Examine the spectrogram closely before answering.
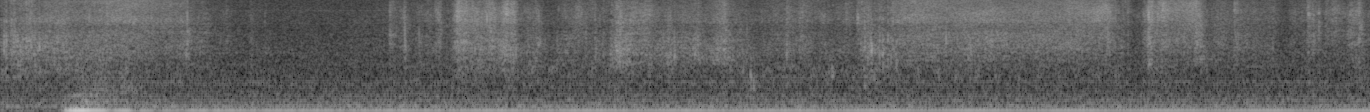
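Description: A paper towel rubbing over a stainless-steel sink in faint, soft strokes, over a steady low rumble that starts with a thump about a third of a second in.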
